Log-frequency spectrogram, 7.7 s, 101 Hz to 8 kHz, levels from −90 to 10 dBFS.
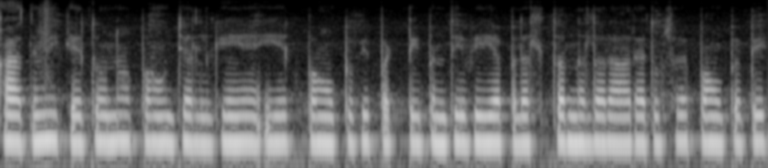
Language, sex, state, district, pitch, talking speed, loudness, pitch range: Hindi, female, Delhi, New Delhi, 195 Hz, 185 wpm, -15 LUFS, 190-200 Hz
